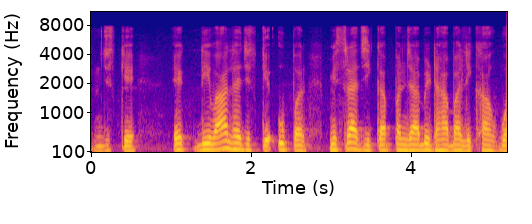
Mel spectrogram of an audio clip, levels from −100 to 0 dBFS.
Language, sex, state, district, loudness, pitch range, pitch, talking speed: Hindi, male, Jharkhand, Palamu, -14 LUFS, 125-140 Hz, 130 Hz, 150 wpm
